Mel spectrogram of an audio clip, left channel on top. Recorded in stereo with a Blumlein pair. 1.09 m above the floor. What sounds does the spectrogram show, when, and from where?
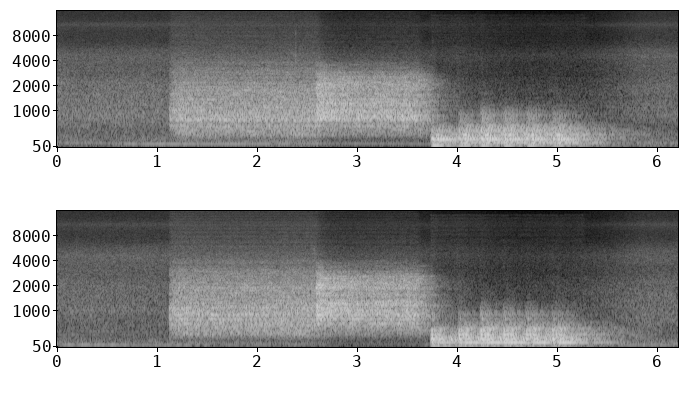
1.1 s an explosion: 25° right, 0.9 m
3.7 s knocking: 30° right, 1.1 m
